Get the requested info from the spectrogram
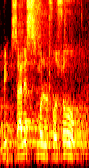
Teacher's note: Bi'sal ismu dibaca bi'salismu. Naqal itu memindahkan harakat hamzah pada huruf sebelumnya.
